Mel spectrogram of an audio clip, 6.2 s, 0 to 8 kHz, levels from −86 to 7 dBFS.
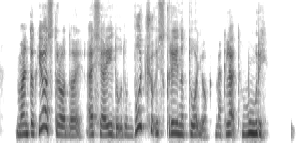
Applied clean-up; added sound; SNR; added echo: neural mask model Resemble Enhance denoiser.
